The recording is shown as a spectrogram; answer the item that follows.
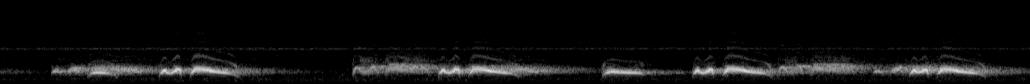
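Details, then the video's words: Spotted dove song in the mixed 'kim' voice style: repeated low phrases of quick double coos and a drawn-out falling coo, separated by burring passages and short pauses, about four phrases in ten seconds. "Tiếng chim cu gáy giọng pha kim mới hay"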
